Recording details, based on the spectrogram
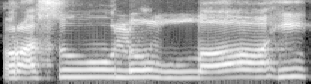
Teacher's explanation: اس میں بھی اللہ کے لام کو موٹا پڑھیں گے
